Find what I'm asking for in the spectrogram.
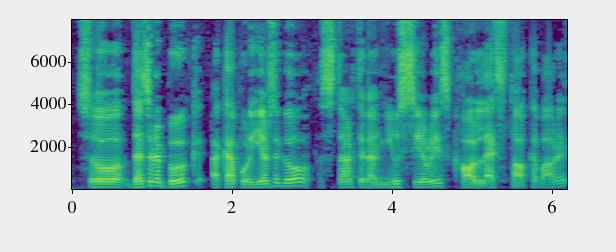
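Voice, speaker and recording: In an Italian accent, the speaker moves at a moderate pace with ordinary pitch variation, the sound dry and close with no echo. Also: man. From Italy. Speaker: geneticist. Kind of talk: interview. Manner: halting, many fillers.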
